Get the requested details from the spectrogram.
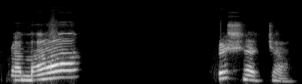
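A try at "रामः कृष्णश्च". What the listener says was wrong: Krishnascha. Because it's the Visarga followed by cha. Just as the Visarga followed by t becomes an s, so the Visarga followed by ch becomes a sh. It's the same point of articulation.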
